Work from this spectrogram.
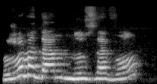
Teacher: Aqui a gente faz a liaison, a gente gruda um som com o outro.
